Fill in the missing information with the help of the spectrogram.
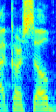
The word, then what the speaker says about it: Garcelle: Yeah, Garcelle Bouvet.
